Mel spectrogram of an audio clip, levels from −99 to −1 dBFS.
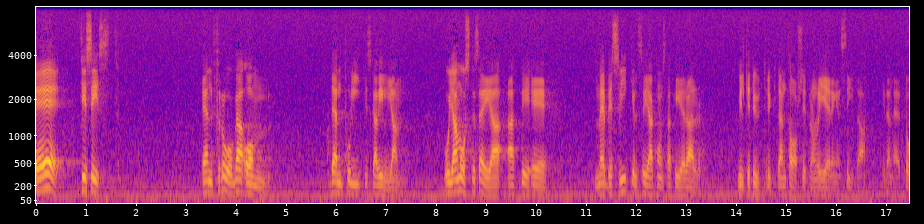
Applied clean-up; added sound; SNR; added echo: none; none; none; none.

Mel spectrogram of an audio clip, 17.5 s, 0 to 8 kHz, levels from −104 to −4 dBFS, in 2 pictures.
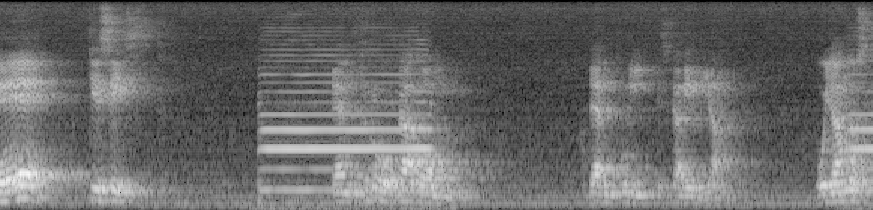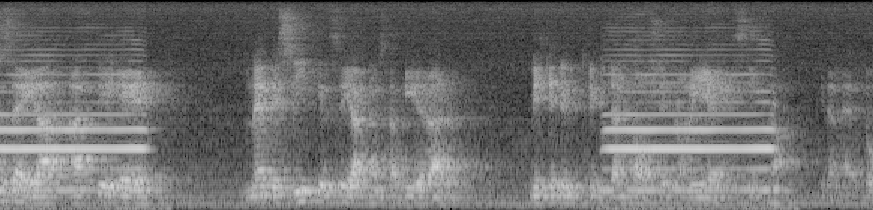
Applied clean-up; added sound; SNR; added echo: none; Bowed string instrument; -1 dB; reverberation time 0.9 s.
